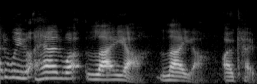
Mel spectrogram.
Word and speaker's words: Leia: Leia. Okay, pronounce Leia. As in Princess Leia.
